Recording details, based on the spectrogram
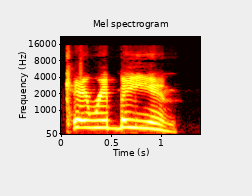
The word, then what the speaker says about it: Caribbean: No, it's Caribbean. It's very, very European in its pronunciation. Caribbean. Get the roll going, not Caribbean.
